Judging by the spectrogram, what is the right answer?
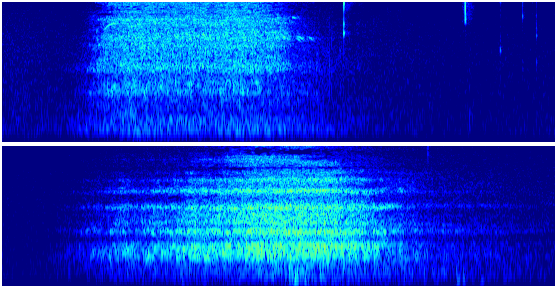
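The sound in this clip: One deep, full breath, heard alone: a soft, airy inhale of about a second, a few tiny clicks in the pause, then a longer, slower exhale that swells and gently fades.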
